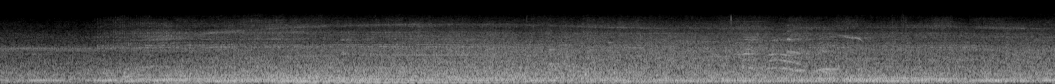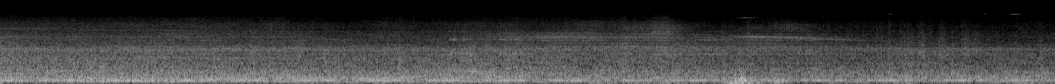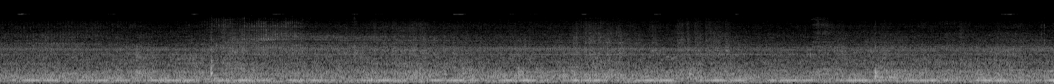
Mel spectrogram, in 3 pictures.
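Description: Heavy diesel truck engine running steadily, louder for the first several seconds, with a single thump about 18 seconds in.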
